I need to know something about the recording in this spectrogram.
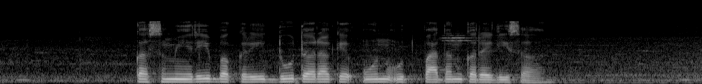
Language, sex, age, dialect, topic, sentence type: Bhojpuri, male, <18, Southern / Standard, agriculture, statement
